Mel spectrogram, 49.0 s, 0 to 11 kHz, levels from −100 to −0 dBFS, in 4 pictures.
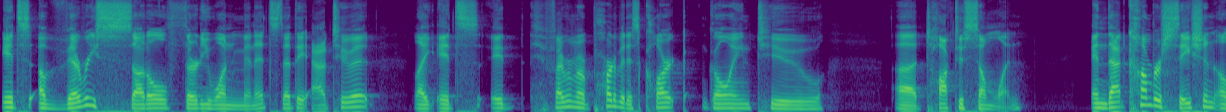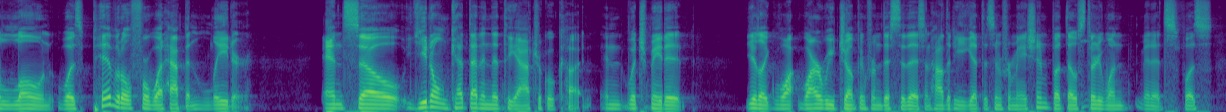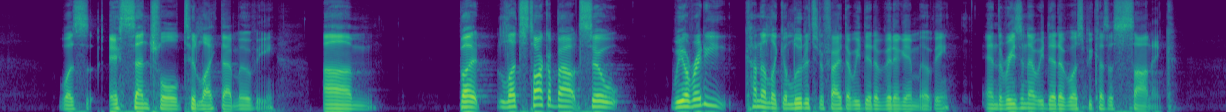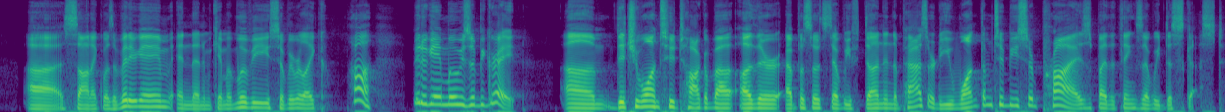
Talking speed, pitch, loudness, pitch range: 205 wpm, 120 Hz, -27 LUFS, 110-145 Hz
